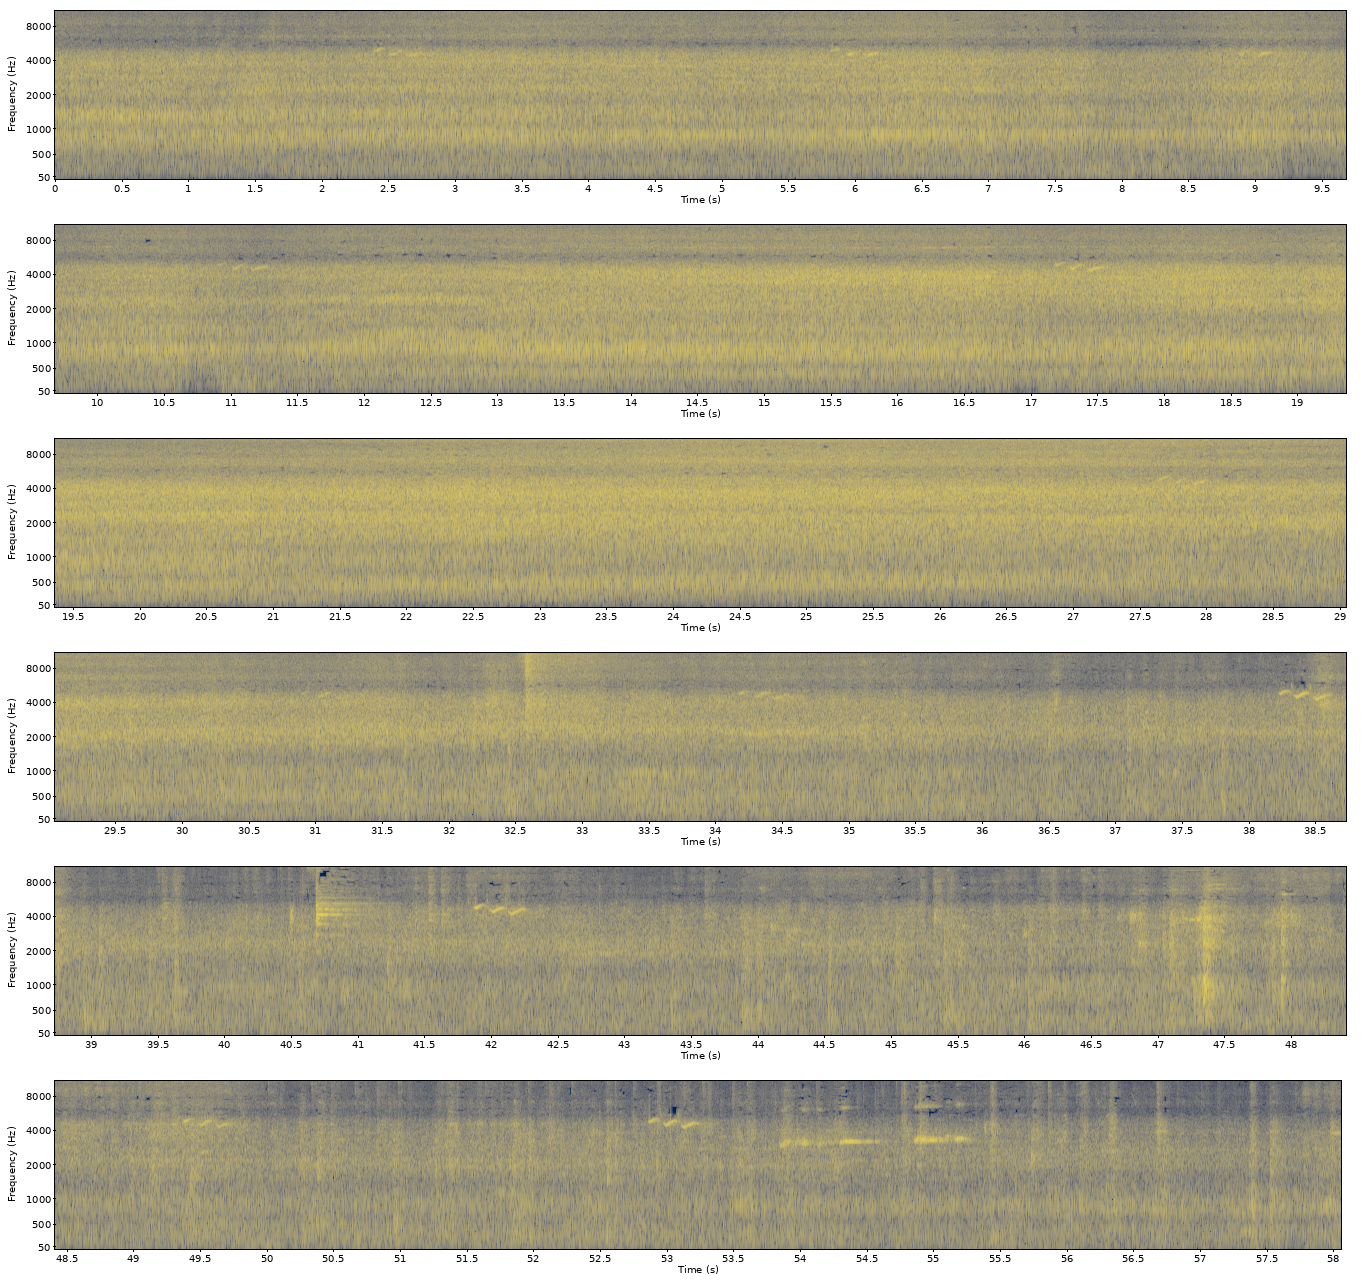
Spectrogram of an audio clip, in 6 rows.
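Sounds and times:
train wheels rumbling on rails: 0.0 - 58.0
high wheel squeaks: 46.0 - 50.0, 52.8 - 56.1.

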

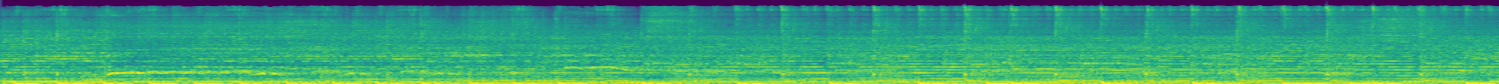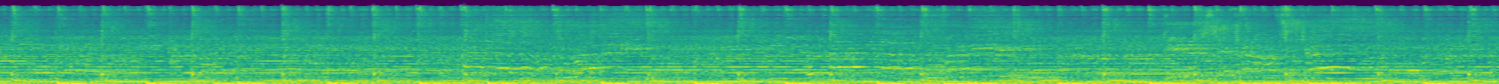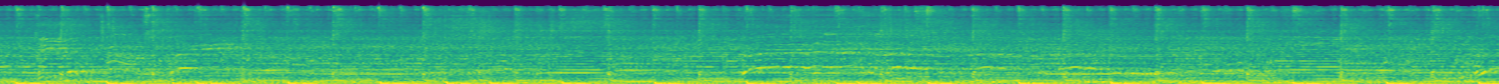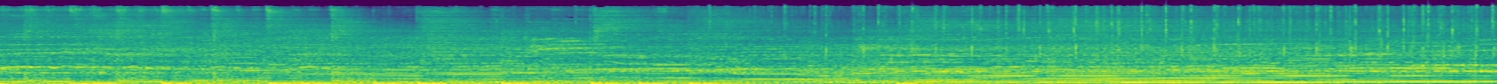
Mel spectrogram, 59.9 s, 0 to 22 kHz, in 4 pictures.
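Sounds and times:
male lead vocal: 0.0 - 7.0, 19.5 - 29.3, 29.9 - 32.9, 37.2 - 42.3, 44.6 - 48.9, 49.5 - 55.4
live rock band playing: 0.0 - 59.9.

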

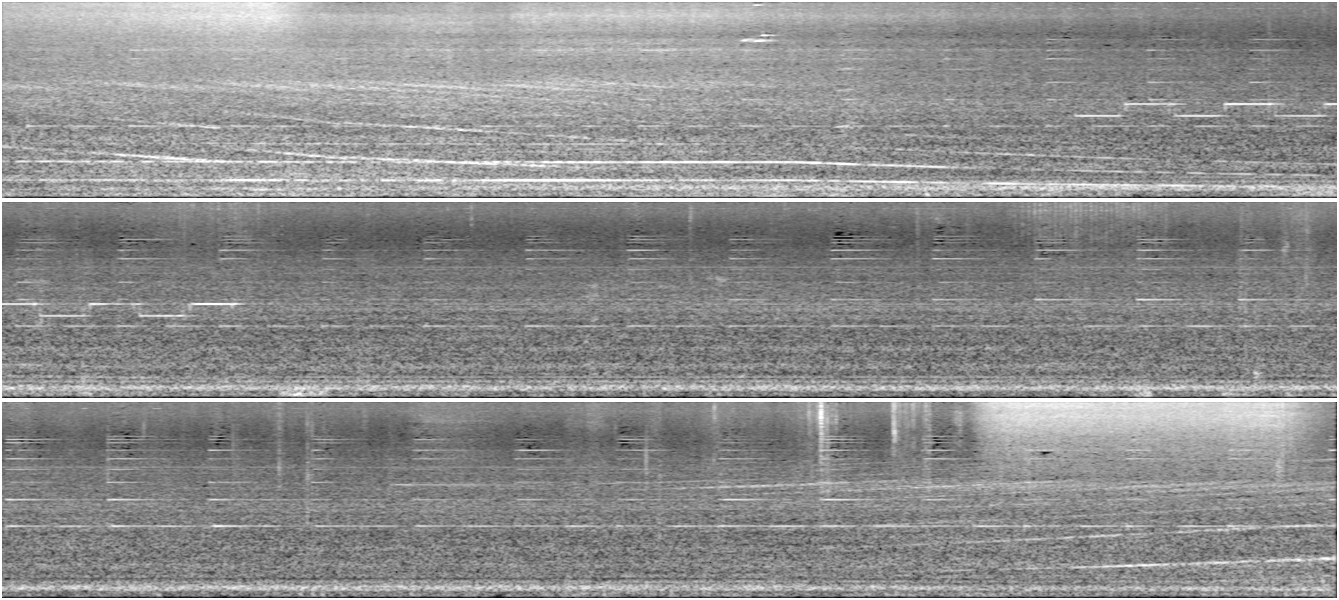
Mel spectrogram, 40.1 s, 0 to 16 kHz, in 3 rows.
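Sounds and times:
train low hum: 0.0 - 40.0
train motor whine: 0.1 - 15.2, 33.2 - 40.0.

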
